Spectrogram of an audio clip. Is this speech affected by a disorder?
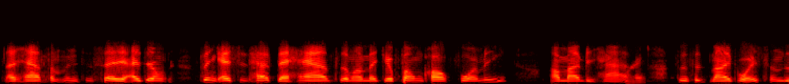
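Yes: cerebral palsy.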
